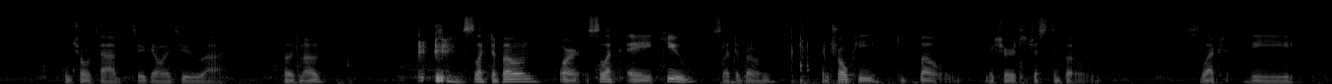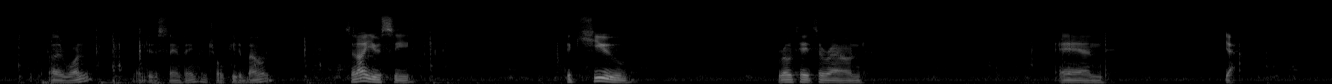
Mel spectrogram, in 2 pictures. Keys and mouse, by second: 3.4 a, 8.2 ctrl+p, 10.8-13.1 drag, 13.2-15.0 drag, 14.6 ctrl+p, 15.8 a, 16.0-17.0 drag, 16.4 g, 17.6 click, 17.8 r, 18.0 click, 19.1 click, 24.1 r, 26.1 click.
